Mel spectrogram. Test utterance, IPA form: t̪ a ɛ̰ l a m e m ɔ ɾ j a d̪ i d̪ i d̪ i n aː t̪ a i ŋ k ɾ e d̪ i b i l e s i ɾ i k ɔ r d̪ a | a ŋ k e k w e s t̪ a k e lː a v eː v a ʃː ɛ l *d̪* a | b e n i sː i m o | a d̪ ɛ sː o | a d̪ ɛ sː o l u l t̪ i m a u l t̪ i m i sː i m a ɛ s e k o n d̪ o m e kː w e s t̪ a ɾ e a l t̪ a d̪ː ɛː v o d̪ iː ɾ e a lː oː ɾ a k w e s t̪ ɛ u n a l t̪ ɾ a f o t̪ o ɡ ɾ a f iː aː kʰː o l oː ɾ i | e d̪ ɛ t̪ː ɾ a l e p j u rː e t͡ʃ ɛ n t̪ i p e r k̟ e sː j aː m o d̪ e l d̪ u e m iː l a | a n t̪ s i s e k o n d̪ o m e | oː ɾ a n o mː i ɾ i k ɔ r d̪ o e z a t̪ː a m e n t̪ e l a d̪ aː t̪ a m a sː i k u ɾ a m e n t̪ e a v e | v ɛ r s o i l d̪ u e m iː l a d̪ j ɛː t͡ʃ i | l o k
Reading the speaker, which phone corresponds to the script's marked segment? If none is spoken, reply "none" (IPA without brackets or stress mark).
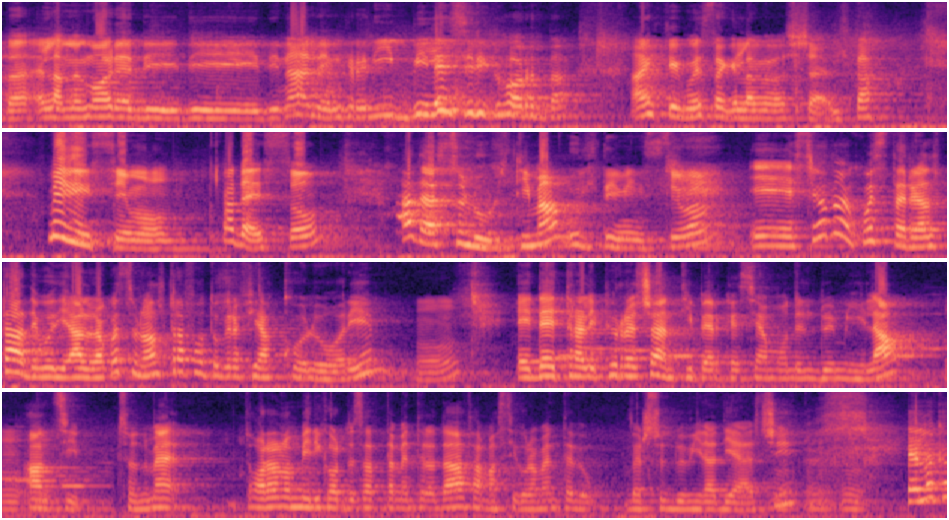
t̪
